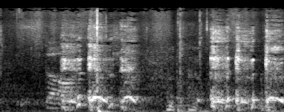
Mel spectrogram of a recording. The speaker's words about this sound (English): Stop dying, bro. I can't help it. Yes, you can. Starts coughing up blood.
